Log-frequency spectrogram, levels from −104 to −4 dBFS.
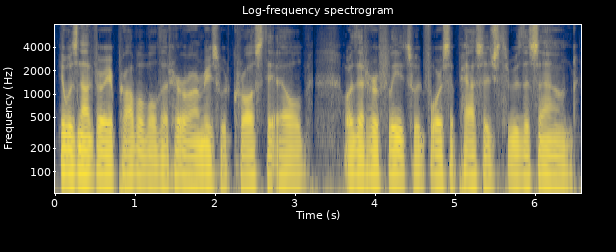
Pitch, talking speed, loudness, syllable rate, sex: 80 Hz, 210 wpm, -18 LUFS, 5.1 syllables/s, male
